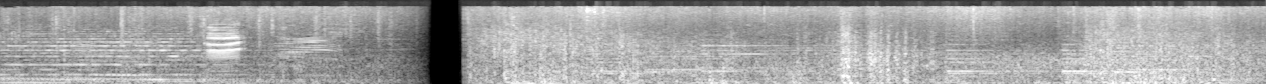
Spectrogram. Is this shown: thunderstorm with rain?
yes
